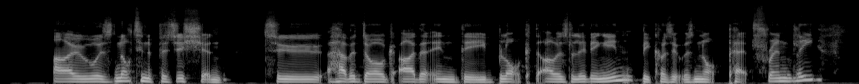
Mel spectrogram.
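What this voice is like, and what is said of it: British accent. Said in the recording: “I'm British, as you can probably tell by the accent”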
